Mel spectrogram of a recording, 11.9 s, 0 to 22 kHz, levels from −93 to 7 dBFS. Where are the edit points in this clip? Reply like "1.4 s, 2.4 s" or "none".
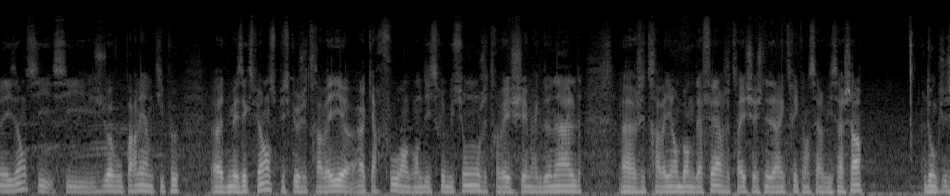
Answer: none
